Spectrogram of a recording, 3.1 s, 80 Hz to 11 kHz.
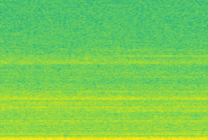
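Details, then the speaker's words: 2009 Dodge Ram 1500 cab blower after new blower motor installed, speeds two and three: steady low air rush, even hum, earlier whine at speed two gone, maybe slight new noise at three; healthy. "I don't get that annoying whine at two anymore three got a little bit of a new noise I think"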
